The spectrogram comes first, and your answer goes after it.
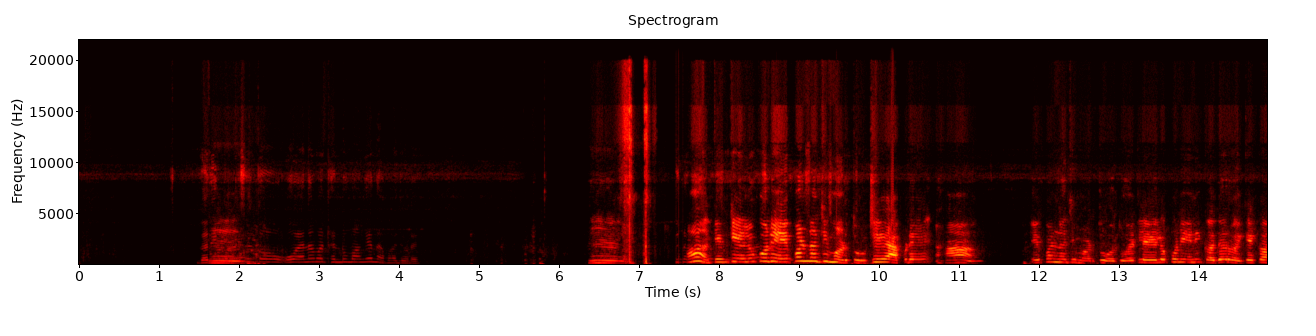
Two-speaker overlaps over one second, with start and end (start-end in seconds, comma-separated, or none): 7.6-9.8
